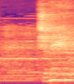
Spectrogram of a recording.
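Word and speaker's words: Sinéad: Sinead O'Connor, not Sinai McDonald's. Katrina Balfe, not Cat Rhino Barf.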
